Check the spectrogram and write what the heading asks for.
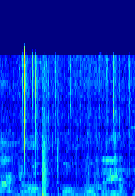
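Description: Faint voices talking in the background over a low steady rumble, with one sharp click about a third of the way in.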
